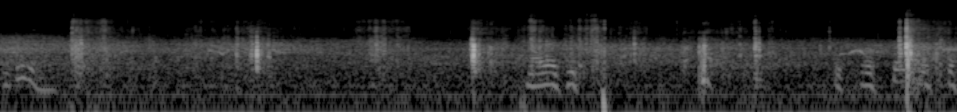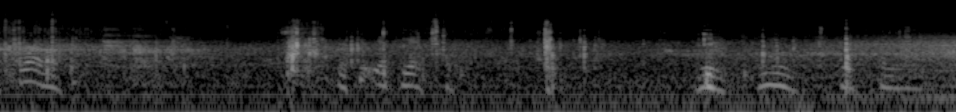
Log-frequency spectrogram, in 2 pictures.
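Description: A wooden pole knocks sharply against tree branches.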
